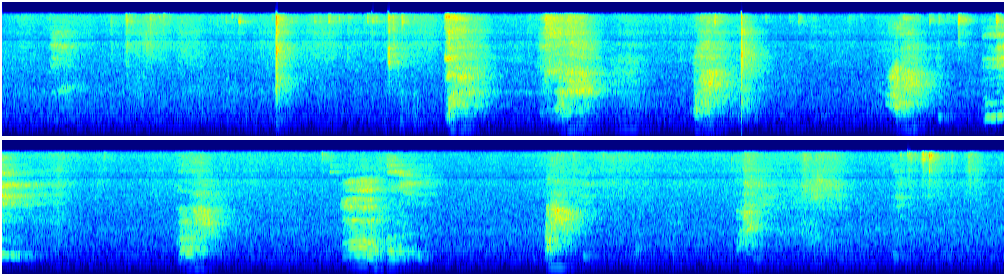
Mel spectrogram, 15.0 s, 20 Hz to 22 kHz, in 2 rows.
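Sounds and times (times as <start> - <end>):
sharp slaps: 2.0 - 3.0, 5.3 - 5.8
breathy grunts and huffs: 3.3 - 5.5, 13.0 - 14.4.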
